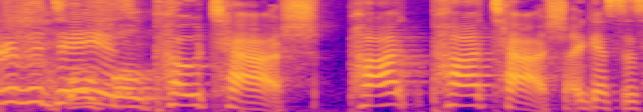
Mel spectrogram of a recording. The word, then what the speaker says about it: potash: But I did learn that the proper pronunciation, I learned this in our YouTube chat from an audience member, is pronounced like potash. It's not potash. Potash made it sound like some sort of yummy potato-based food that I was going to get in Cajun land.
